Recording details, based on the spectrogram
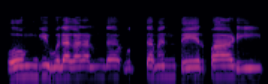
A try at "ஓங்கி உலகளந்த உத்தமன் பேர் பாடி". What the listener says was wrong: It's not bear, it is pear. Perpadi.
